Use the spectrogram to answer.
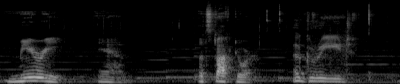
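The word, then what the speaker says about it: Mirianne: Instead of Mary Ann, it's Miri Ann.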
